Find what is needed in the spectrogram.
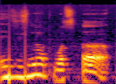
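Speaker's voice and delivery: high, slow, stressed correction; slow and high, hammer each word; high slow insistent correction; emphatic correction. Real, not acted. Correcting comedian's phrase.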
